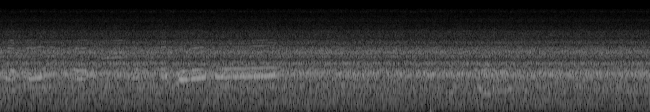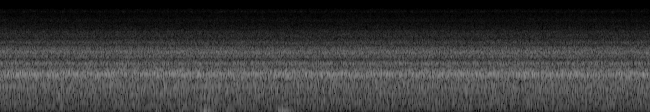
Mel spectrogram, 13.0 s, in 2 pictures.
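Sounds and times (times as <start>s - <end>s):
heavy rain falling: 7.7s - 10.4s.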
